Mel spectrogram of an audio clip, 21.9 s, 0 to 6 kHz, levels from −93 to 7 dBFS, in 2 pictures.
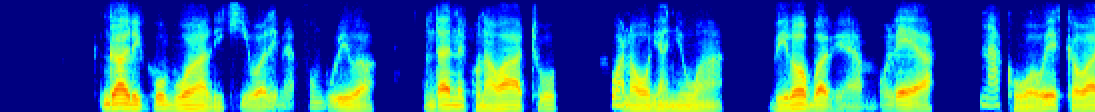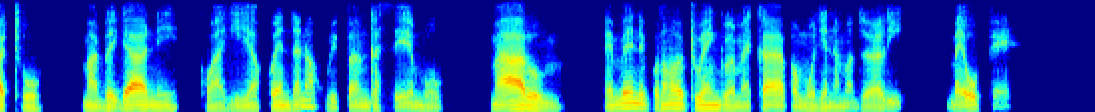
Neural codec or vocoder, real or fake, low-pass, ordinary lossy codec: codec, 16 kHz, 0.5 kbps, X-Codec, HuBERT features, trained on LibriSpeech; fake; 5.4 kHz; Opus, 24 kbps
